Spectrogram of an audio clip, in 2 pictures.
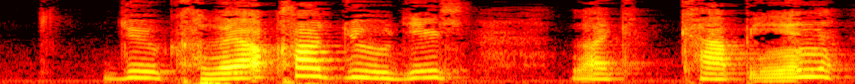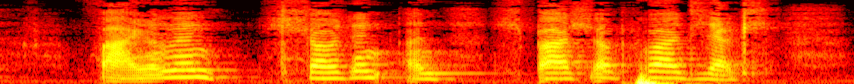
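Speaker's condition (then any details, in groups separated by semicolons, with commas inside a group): Down syndrome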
